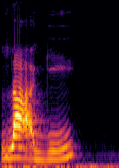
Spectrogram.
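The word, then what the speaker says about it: laghi: lago lago means lake when you make it plural however you have to add an h to retain that hard g sound so laggy lakes so anytime a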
